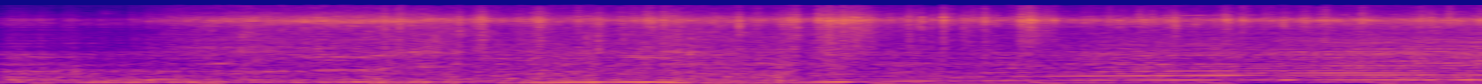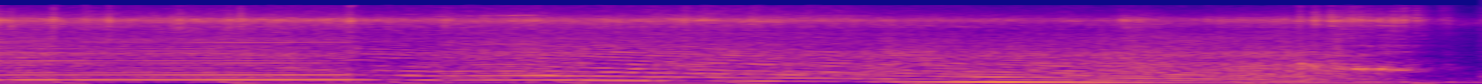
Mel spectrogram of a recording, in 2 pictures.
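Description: Electric juicer motor running loud as orange pieces are pushed through it. Its hum climbs in pitch over the first few seconds, holds, then sinks before the machine cuts off near the end.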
